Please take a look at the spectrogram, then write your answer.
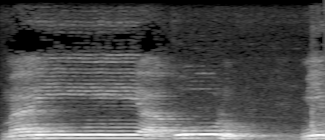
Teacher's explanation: huruf nun mati bertemu dengan salah satu huruf idgam b gunah dibacanya seperti berdengung atau ditahan dua harkat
